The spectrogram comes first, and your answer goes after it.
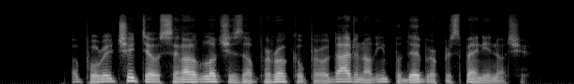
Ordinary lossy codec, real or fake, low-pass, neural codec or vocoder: none; fake; 10.8 kHz; codec, 16 kHz in and 24 kHz out, 0.4 kbps, LongCat-Audio-Codec, four codebook decoder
